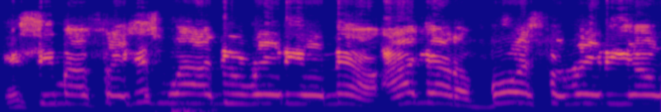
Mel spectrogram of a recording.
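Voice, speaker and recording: A man in his forties gives heartfelt commentary in a quick, emphatic rhythm like a preacher. His voice sits high and sounds very bright, recorded close and dry. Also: flat delivery, no room sound, low-quality recording. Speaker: guest, radio host and former pro football player.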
